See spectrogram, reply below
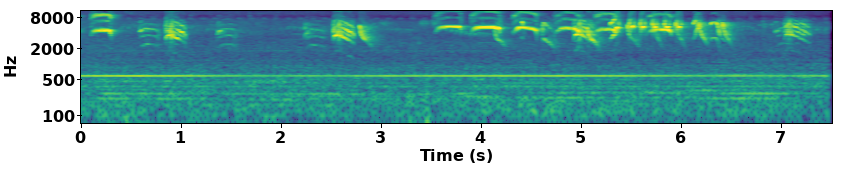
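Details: Male and female bar-winged prinia answering each other: bursts of high, thin, arched chirps in quick clusters with short gaps, growing denser toward the end over a steady low hum.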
